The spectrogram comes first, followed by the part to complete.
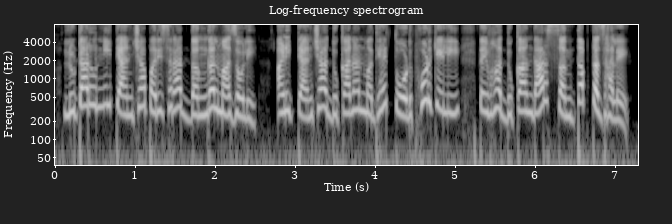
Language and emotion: Marathi, angry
